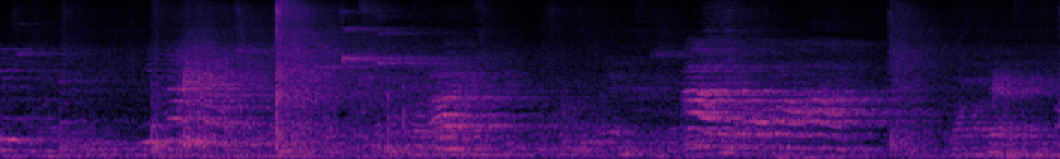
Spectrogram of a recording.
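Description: A shuttlecock is struck sharply with a racket in a large echoing hall.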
